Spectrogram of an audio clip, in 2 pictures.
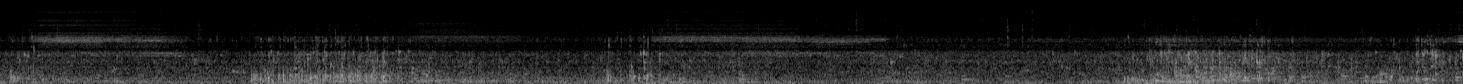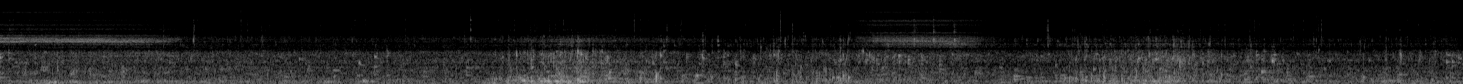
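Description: A scuba diver breathing through a regulator underwater: a hissing inhale through the regulator followed by a burst of exhaled bubbles, about four slow breaths.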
